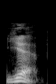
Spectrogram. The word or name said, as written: yep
